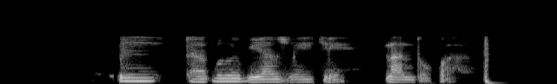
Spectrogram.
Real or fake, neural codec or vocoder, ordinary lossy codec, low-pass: fake; codec, 32 kHz, 1.9 kbps, SNAC; AAC, 32 kbps; 3.6 kHz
